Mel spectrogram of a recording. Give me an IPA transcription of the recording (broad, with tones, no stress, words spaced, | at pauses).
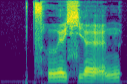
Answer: t͡sʰɹ̩˧˥e˧ɪ̯ ɕjɛ̰˨˩˦n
